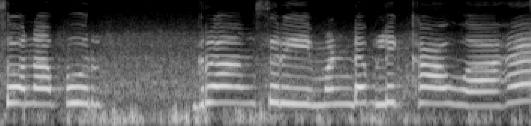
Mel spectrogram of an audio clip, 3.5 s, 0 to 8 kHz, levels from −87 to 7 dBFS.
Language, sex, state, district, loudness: Hindi, female, Haryana, Jhajjar, -12 LUFS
